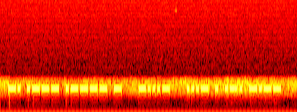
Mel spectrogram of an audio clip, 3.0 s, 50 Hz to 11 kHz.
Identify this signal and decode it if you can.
Morse code, heard as a keyed tone, about 52 wpm, 590 Hz, with noise. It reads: NJ1T <BT> VERY
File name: archived / CRSnet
